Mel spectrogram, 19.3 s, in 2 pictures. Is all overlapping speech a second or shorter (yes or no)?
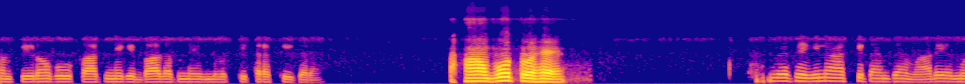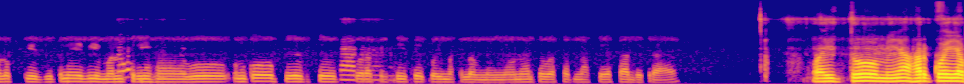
yes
